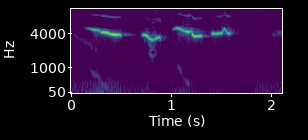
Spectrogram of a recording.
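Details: Vivid niltava of the Taiwan subspecies Niltava vivida vivida giving one high, clear whistled phrase of four slurred notes, the first long and falling, the second dipping, the last two wavering, in a quiet background.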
